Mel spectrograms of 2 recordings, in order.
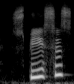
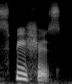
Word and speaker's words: species: to notice you that this species we can pronounce by two ways species and species sporic which means having no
